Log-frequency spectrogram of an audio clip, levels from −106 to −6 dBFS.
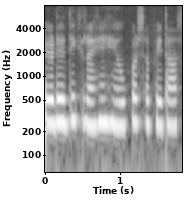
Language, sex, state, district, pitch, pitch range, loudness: Hindi, female, Chhattisgarh, Sukma, 250 Hz, 240-260 Hz, -15 LUFS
